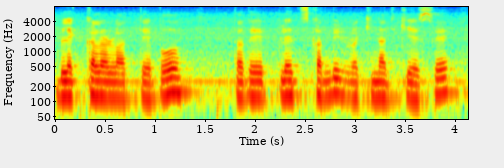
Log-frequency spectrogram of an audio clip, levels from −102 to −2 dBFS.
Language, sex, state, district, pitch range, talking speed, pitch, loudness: Nagamese, male, Nagaland, Dimapur, 120-135 Hz, 160 wpm, 125 Hz, -17 LUFS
